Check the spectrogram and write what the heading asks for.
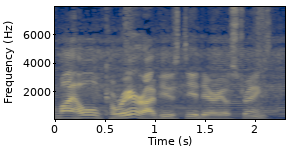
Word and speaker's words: D'Addario: And I say it right, D'Addario.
